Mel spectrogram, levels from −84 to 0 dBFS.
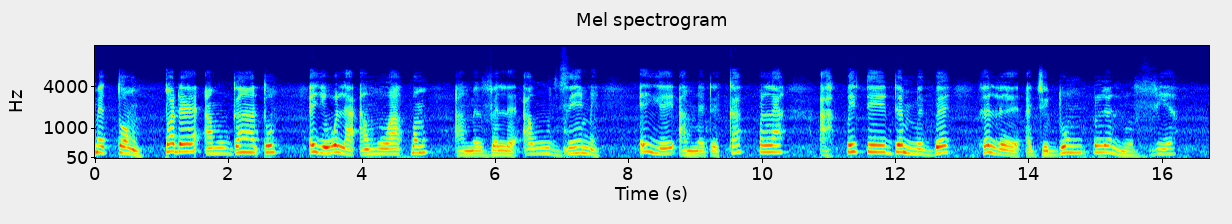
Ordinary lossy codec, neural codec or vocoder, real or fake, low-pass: Opus, 32 kbps; autoencoder, 48 kHz, 32 numbers a frame, DAC-VAE, trained on Japanese speech; fake; 14.4 kHz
